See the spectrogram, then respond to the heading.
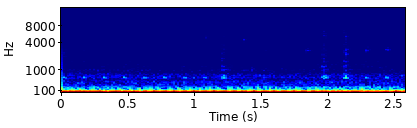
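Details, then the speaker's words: Corvette Z06 barn find, first start after sitting two to three years: steady idle with a light regular tick keeping pace with the engine; owner suspects a stuck lifter or something on the serpentine belt side, possibly the power steering pump; ticking at idle. "let's check the oil pressure on this thing keep hearing that noise man I don't like that [Music] noise"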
